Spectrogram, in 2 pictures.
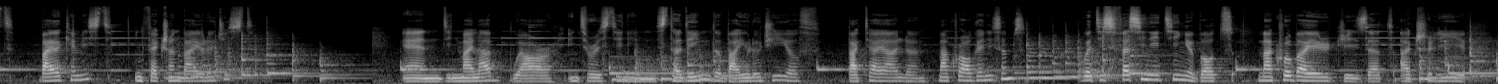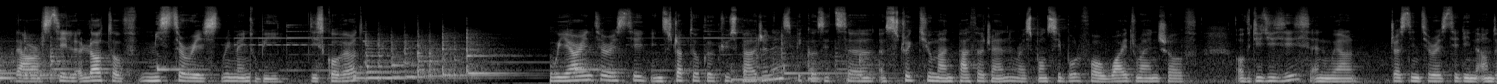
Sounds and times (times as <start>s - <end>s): Percussion: 0.0s - 24.8s.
